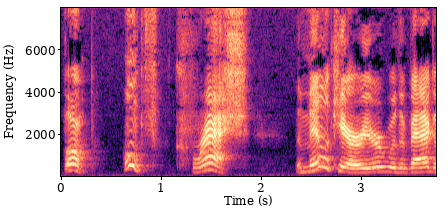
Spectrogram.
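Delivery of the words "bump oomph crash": sound effects. A narrator's reading.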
